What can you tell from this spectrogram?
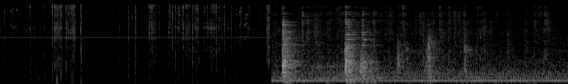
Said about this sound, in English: So we are going to scramble these eggs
